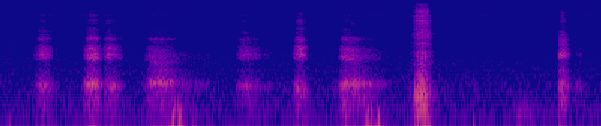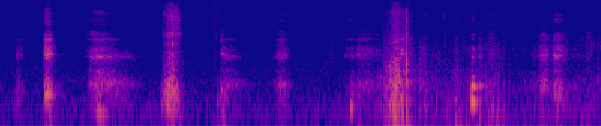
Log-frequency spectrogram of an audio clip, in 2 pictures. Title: Battling a single stuck sneeze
